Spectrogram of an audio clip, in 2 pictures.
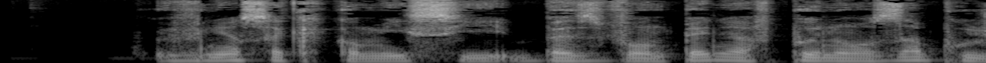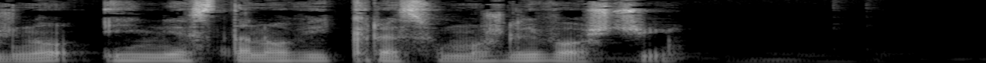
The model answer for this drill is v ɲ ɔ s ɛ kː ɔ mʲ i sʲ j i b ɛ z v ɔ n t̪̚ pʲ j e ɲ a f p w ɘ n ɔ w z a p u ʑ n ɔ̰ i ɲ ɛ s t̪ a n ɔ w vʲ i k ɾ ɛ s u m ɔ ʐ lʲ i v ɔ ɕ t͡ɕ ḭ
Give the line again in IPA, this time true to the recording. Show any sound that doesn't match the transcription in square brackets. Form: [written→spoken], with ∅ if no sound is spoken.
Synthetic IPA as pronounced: v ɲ ɔ s ɛ kː ɔ mʲ i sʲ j i b ɛ z v ɔ n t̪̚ pʲ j e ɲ a f p w ɘ n ɔ w z a p u ʑ n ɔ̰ i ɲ ɛ s t̪ a n ɔ [w→∅] vʲ i k ɾ ɛ s u m ɔ ʐ lʲ i v ɔ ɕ t͡ɕ ḭ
